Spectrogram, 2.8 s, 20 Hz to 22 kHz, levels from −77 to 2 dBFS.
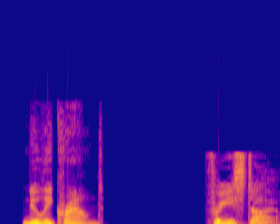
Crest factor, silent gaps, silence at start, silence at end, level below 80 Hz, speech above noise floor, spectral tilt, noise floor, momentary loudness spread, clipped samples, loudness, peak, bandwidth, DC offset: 16 dB; 1.07-2.04 s; 0.25 s; 0.05 s; -40 dBFS; over 76 dB; -6 dB/octave; under -90 dBFS; 10 LU; under 0.1%; -14 LUFS; 0 dBFS; 12.5 kHz; under 0.1%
